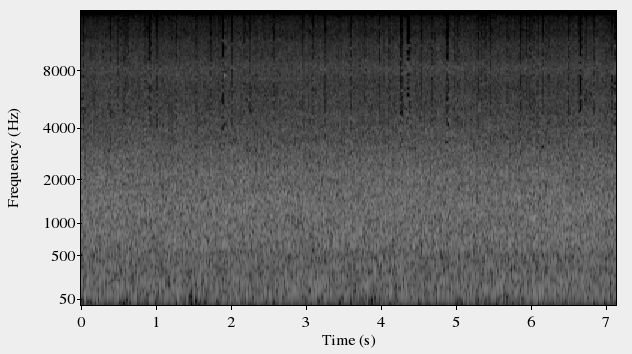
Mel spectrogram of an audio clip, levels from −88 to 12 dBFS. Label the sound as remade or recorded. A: recorded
